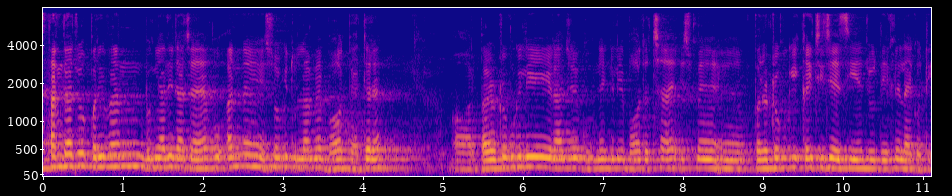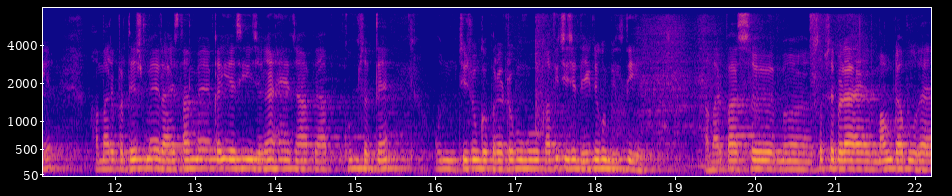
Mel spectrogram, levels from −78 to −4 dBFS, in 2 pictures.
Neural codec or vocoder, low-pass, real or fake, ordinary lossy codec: none; 7.2 kHz; real; MP3, 48 kbps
